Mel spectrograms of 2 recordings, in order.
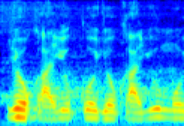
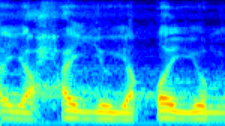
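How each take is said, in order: First: It is said hurriedly, with slurred words. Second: It is said slowly and clearly.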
